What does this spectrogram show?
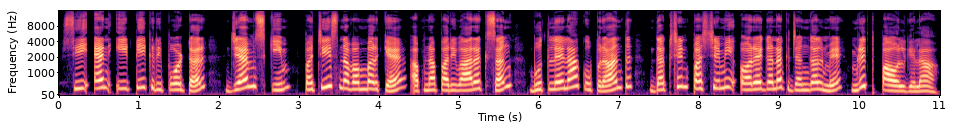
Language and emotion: Maithili, neutral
